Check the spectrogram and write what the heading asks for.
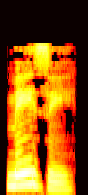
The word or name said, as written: maisie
